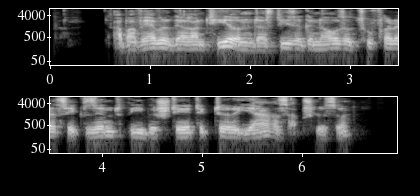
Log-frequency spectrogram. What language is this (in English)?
German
